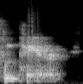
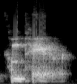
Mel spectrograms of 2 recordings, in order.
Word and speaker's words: CompAR: We have another product called, it's pronounced Compare. It's spelled CompAR, so it's pronounced Compare.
